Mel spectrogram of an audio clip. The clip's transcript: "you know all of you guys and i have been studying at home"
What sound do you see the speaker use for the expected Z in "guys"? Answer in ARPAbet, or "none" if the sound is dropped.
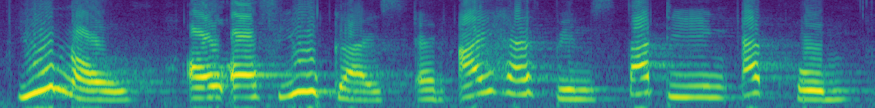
S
